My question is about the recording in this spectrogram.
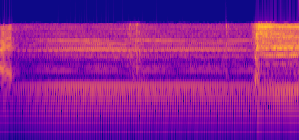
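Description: Casio electronic keyboard holding a sustained chord, then a new chord struck near the end, as a chord change in the song's chorus.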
